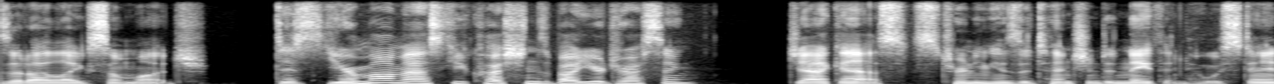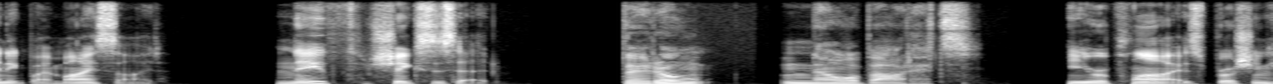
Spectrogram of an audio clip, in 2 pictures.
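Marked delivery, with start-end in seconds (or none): 1.4-3.5 high, anxious character voices; fretful boys' voices. A narrator's reading. Jack voiced in story. 9.5-11.3 a hint of a shy boy; lightly voiced Nathan, subdued. A narrator's reading.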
